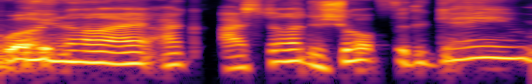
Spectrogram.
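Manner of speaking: high, strange voice, a little fast; Kevin Durant impression. Teammates scold him, he answers in a high put-on voice. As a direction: play the sheepish star making excuses. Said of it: "That's a pretty good impression".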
